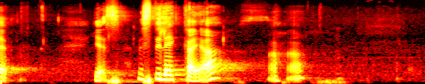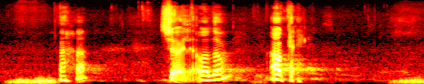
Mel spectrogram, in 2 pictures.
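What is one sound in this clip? A woman speaks warmly and briefly, close by.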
